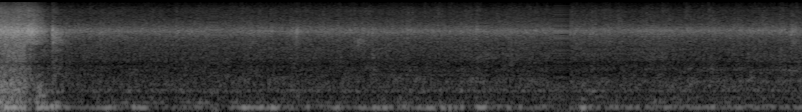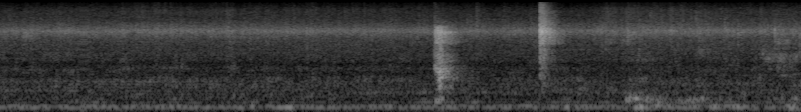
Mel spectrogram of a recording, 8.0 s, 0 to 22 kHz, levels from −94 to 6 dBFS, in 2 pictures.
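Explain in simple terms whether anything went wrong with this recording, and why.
Three short dropouts come from lost LE Audio frames. Bits of the Bluetooth LE Audio stream never arrived. The receiver filled each gap by replaying the last moment of sound with its detail scrambled. That turns clean tones into a brief noisy smear. It happens at 1.06 s and 4.42 s, each lasting 30 ms. A longer one at 2.78 s lasts 70 ms. That one starts to fade before the real sound returns.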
